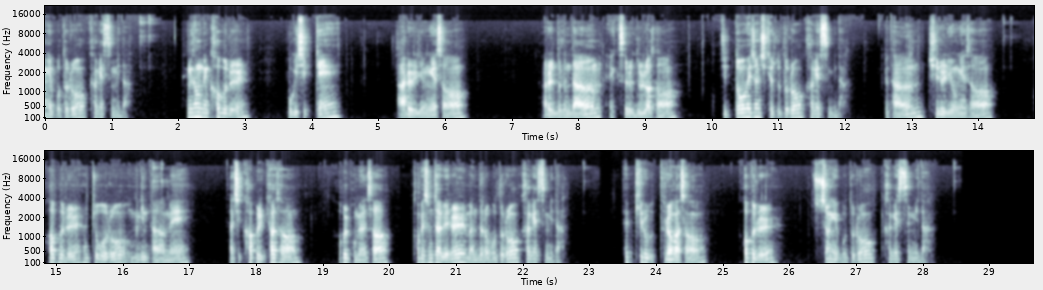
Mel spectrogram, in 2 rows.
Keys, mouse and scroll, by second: 4.8 r, 10.9-13.0 middle drag, 13.0 g, 16.5 click, 23.2 click, 23.3 Tab, 23.7 r, 23.9 g, 24.8 middle click, 24.9-27.3 drag, 26.6-29.6 typing, 27.4 click, 28.2 click, 28.8 click.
